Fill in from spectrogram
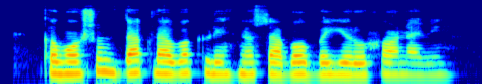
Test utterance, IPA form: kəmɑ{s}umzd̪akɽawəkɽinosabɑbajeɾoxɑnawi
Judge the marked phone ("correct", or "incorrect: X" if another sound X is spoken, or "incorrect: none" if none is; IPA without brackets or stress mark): incorrect: ʃ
